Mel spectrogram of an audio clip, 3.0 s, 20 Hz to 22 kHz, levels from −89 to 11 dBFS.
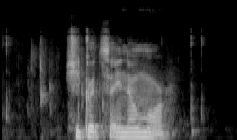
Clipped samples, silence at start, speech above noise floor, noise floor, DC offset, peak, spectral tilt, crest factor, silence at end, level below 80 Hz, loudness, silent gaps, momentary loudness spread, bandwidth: under 0.1%; 0.5 s; 42 dB; -57 dBFS; under 0.1%; -2 dBFS; -5.5 dB/octave; 16 dB; 0.85 s; -52 dBFS; -16 LUFS; none; 10 LU; 9.4 kHz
